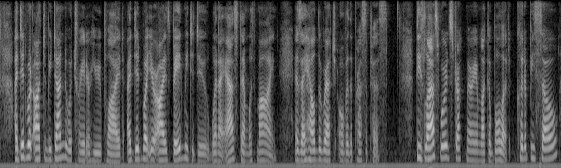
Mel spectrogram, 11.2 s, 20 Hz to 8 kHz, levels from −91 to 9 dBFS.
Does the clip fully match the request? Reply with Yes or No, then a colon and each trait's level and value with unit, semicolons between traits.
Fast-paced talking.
Yes: fast, 245 wpm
